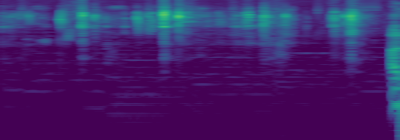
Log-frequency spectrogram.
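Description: Faint, scattered small clicks and scrapes of the hydrovac nozzle's metal parts as they are twisted together by hand.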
